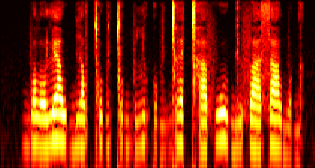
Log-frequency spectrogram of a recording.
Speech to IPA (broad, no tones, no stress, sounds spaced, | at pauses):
b ʊ lˠ u lʲ a w ɠ i lˠ ǀ u ɡ ǀ u ɡ b ə ʎ ʊ k o ɡ ɡ͡ǀ ɛ ǀʰ a f w u ɡ i f a s a lˠ b ə ɡ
